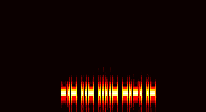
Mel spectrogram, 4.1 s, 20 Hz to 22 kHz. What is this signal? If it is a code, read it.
Morse code, heard as a keyed tone, about 34 wpm, 700 Hz. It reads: KU4CA
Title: USA Call Signs - 5 Characters - Repeated 3x - 35wpm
